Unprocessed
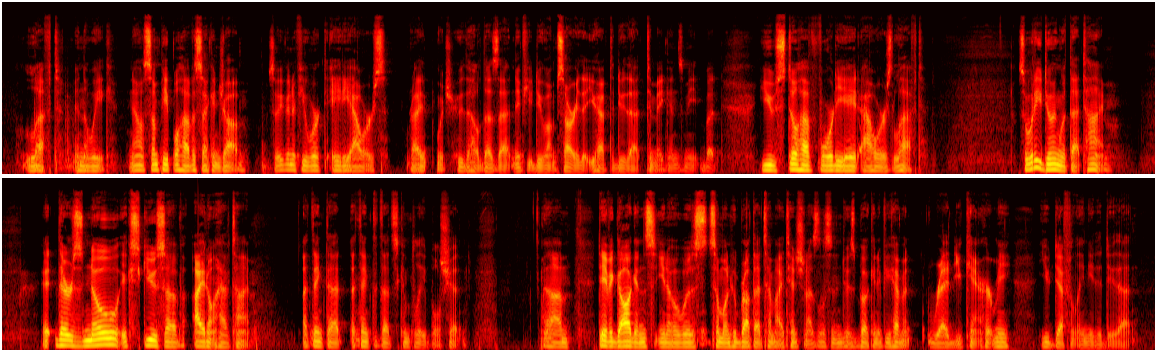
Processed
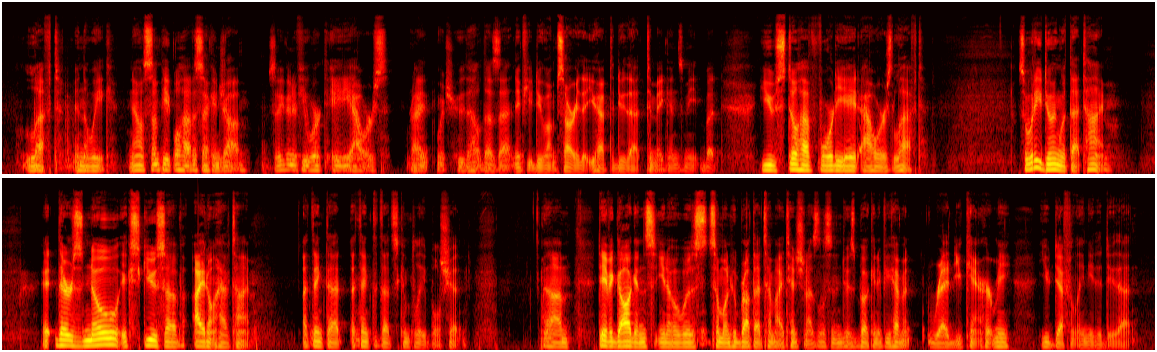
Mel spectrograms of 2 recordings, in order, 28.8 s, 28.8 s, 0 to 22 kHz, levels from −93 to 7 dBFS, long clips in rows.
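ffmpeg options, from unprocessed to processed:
ffmpeg -i in.wav -filter_complex "[0:a]asplit=3[link_01][link_02][link_03];[link_01]afade=type=out:start_time=1.81:duration=0.02[link_04];[link_02]flanger=delay=19:depth=6.4:speed=2,afade=type=in:start_time=1.81:duration=0.02,afade=type=out:start_time=6.41:duration=0.02[link_05];[link_03]afade=type=in:start_time=6.41:duration=0.02[link_06];[link_04][link_05][link_06]amix=inputs=3:normalize=0,equalizer=frequency=1800:width=2.9:gain=6" out.wav

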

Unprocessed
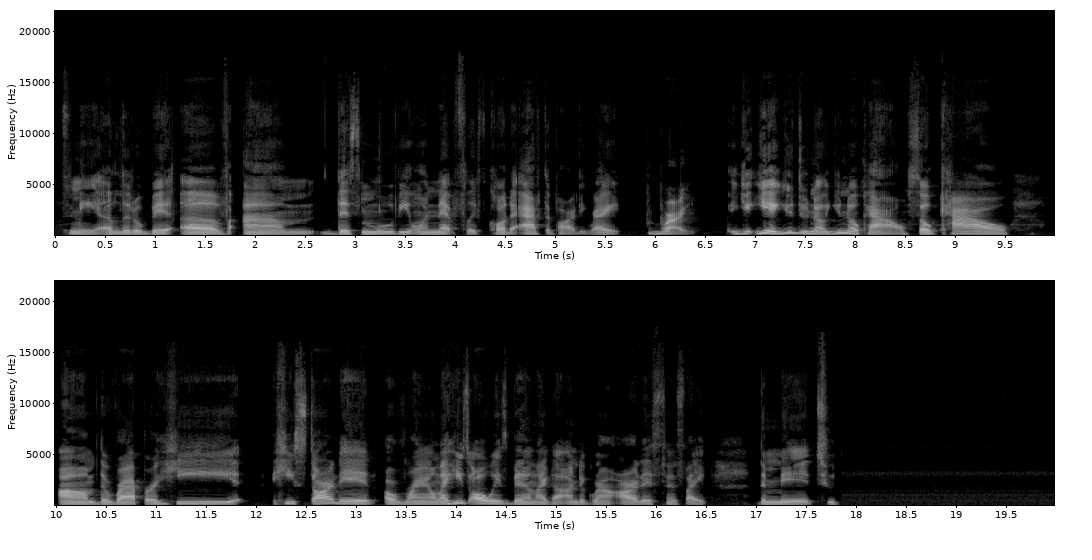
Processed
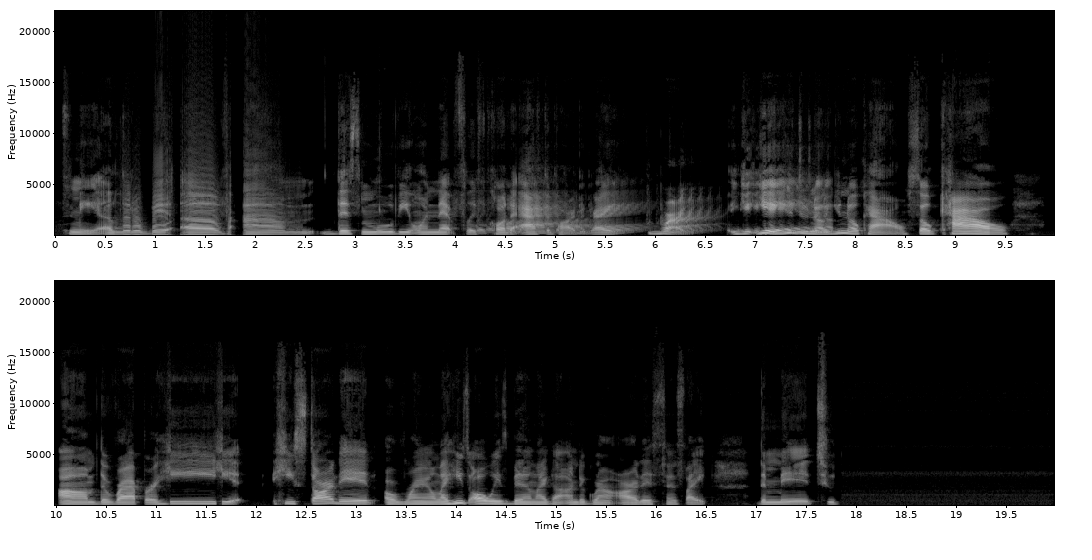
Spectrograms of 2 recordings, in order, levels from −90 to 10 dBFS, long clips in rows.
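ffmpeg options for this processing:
ffmpeg -i in.wav -filter_complex "[0:a]asettb=1/sr,asplit=3[link_01][link_02][link_03];[link_01]atrim=end=0.594[link_04];[link_02]atrim=start=0.59:end=2.47,asetpts=PTS-STARTPTS,afade=type=in:duration=0.004:curve=qsin,afade=type=out:start_time=1.876:duration=0.004:curve=qsin,aeval=exprs='if(lt(val(0),0),0.251*val(0),val(0))':channel_layout=same[link_05];[link_03]atrim=start=2.466[link_06];[link_04][link_05]acrossfade=duration=0.004:curve1=hsin:curve2=qsin[link_07];[link_07][link_06]acrossfade=duration=0.004:curve1=qsin:curve2=hsin,asplit=3[link_08][link_09][link_10];[link_08]afade=type=out:start_time=4.19:duration=0.02[link_11];[link_09]asplit=6[link_12][link_13][link_14][link_15][link_16][link_17];[link_13]adelay=94,afreqshift=74,volume=-9dB[link_18];[link_14]adelay=188,afreqshift=148,volume=-16.1dB[link_19];[link_15]adelay=282,afreqshift=222,volume=-23.3dB[link_20];[link_16]adelay=376,afreqshift=296,volume=-30.4dB[link_21];[link_17]adelay=470,afreqshift=370,volume=-37.5dB[link_22];[link_12][link_18][link_19][link_20][link_21][link_22]amix=inputs=6:normalize=0,afade=type=in:start_time=4.19:duration=0.02,afade=type=out:start_time=7.76:duration=0.02[link_23];[link_10]afade=type=in:start_time=7.76:duration=0.02[link_24];[link_11][link_23][link_24]amix=inputs=3:normalize=0,asettb=1/sr,asplit=3[link_25][link_26][link_27];[link_25]atrim=end=13.314[link_28];[link_26]atrim=start=13.31:end=16.03,asetpts=PTS-STARTPTS,afade=type=in:duration=0.004:curve=qsin,afade=type=out:start_time=2.716:duration=0.004:curve=qsin,tiltshelf=frequency=640:gain=5.5[link_29];[link_27]atrim=start=16.026[link_30];[link_28][link_29]acrossfade=duration=0.004:curve1=hsin:curve2=qsin[link_31];[link_31][link_30]acrossfade=duration=0.004:curve1=qsin:curve2=hsin,asplit=5[link_32][link_33][link_34][link_35][link_36];[link_32]atrim=end=8.932[link_37];[link_33]atrim=start=8.928:end=9.342,asetpts=PTS-STARTPTS,volume=6.5dB[link_38];[link_34]atrim=start=9.338:end=11.142[link_39];[link_35]atrim=start=11.138:end=11.662,asetpts=PTS-STARTPTS,areverse[link_40];[link_36]atrim=start=11.658[link_41];[link_37][link_38]acrossfade=duration=0.004:curve1=hsin:curve2=hsin[link_42];[link_42][link_39]acrossfade=duration=0.004:curve1=hsin:curve2=hsin[link_43];[link_43][link_40]acrossfade=duration=0.004:curve1=hsin:curve2=hsin[link_44];[link_44][link_41]acrossfade=duration=0.004:curve1=hsin:curve2=hsin" out.wav

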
